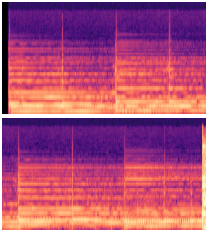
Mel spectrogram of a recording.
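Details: Sustained ambient synthesizer chords shift slowly in pitch, with no animal sound present. A brief burst of noise cuts in at the very end.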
